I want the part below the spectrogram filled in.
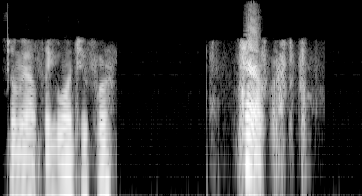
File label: scanner audio, Sheriff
